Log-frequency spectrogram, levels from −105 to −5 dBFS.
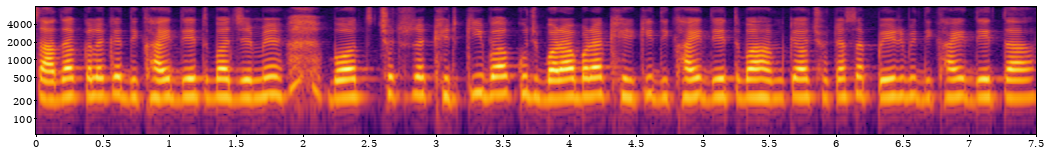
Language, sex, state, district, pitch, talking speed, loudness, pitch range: Bhojpuri, female, Uttar Pradesh, Gorakhpur, 235 Hz, 200 wpm, -17 LUFS, 230-250 Hz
